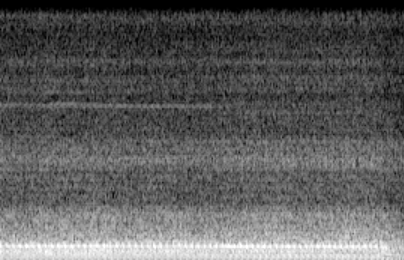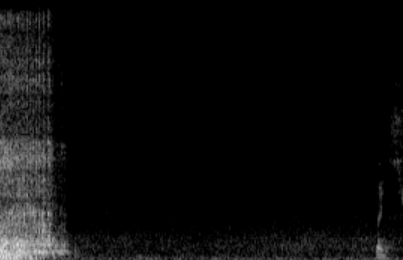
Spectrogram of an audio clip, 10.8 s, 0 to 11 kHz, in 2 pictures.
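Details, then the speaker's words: Lawn Chief push mower engine, turned 180 degrees with new recoil cover, air filter found backwards: steady run with a faint light scrape over the engine note before shutdown; owner suspects the air filter cover rubbing the guard. "on the a little guard scraping on the mower but oh i think it's air filter i think this air filter cover is messing it up"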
